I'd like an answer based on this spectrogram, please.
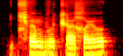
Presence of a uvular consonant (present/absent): present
